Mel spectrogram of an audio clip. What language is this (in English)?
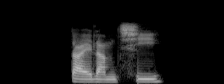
Min Nan Chinese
